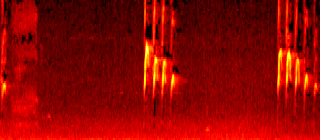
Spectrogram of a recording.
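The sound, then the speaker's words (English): A bird's sentinel alarm call: two bursts of rapid, sharp, high-pitched chirps, four or five notes each, repeating over a faint background hiss. No one speaks. “But after a few months spent getting to know their new friends, they began to trust them and reacted appropriately when hearing the alarm call.”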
